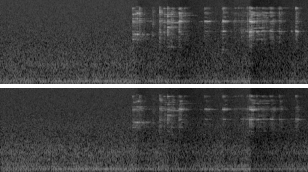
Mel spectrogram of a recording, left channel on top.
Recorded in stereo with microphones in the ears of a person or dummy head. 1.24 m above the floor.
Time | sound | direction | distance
1.3 | keys jangling | centre (ahead or behind) | 5 m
